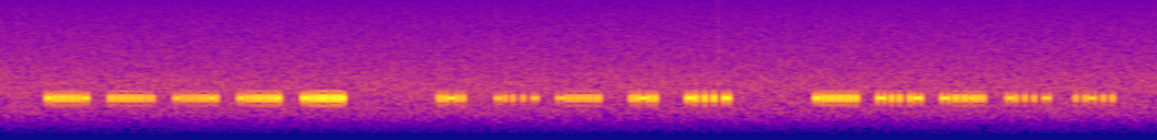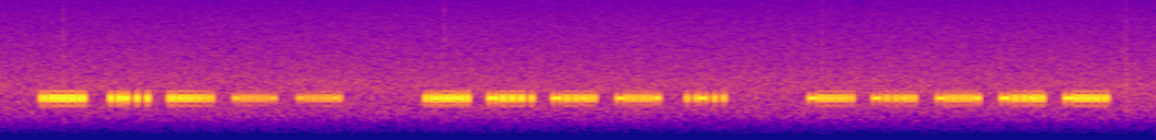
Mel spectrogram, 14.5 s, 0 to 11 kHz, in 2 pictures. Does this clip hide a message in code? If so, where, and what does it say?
Yes: Hellschreiber (Feld-Hell, 122.5 baud) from 0.3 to 14.2 s, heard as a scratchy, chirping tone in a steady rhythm, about 1000 Hz, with radio static and fading. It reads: OSGQQ IVBIU CMRUT SYSOG ZFRDT ERDRB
